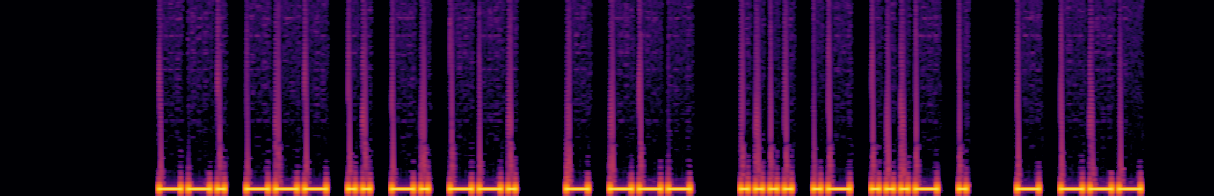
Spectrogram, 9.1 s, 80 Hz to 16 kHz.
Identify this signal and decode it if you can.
Morse code, heard as a keyed tone, about 22 wpm, 700 Hz. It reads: GOING TO HAVE TO
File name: practice / 22wpm / Build A Phrase - 5-Word Phrases - 22wpm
